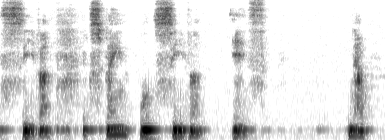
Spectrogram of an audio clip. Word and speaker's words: Sewa: explain what sewer receiver reads sewer but the actual how you say it Seaver explain what Sivir is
